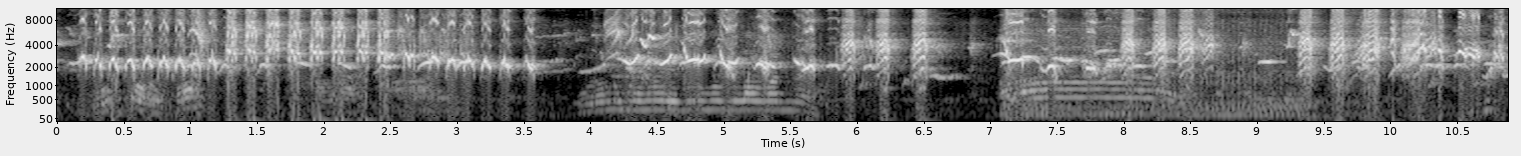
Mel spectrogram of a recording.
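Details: Green leafbird singing to provoke other green leafbirds, dense fast chattering and whistles interrupted twice by lower, nasal harmonic calls in mid-clip, then resuming rapid, scratchy high phrases.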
